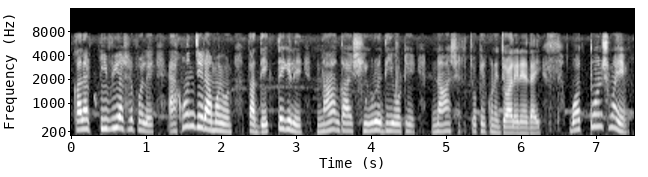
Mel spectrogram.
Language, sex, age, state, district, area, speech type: Bengali, female, 18-30, West Bengal, Jalpaiguri, rural, spontaneous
